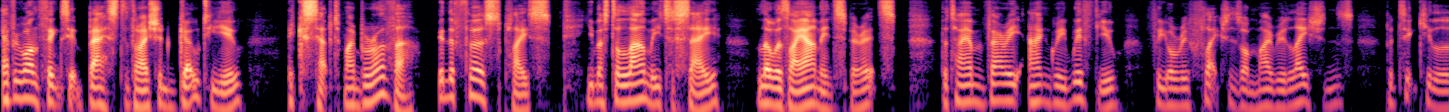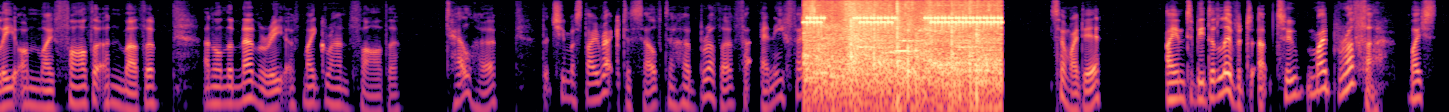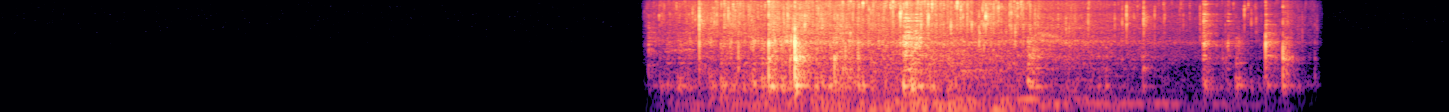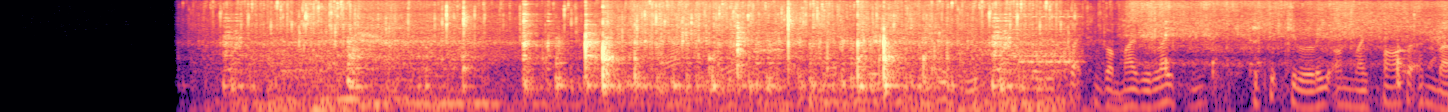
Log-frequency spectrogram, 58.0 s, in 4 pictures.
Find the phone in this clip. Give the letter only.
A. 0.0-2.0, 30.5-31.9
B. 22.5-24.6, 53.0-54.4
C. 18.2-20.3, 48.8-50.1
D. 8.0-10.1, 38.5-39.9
B.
